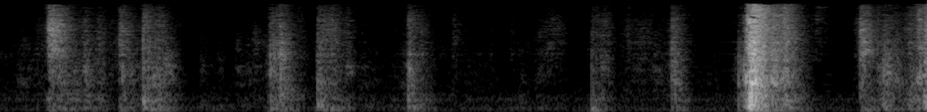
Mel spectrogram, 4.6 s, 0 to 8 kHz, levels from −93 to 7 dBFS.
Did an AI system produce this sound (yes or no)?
yes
